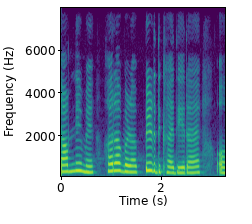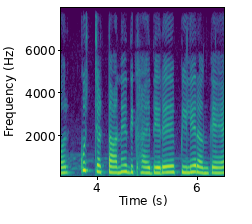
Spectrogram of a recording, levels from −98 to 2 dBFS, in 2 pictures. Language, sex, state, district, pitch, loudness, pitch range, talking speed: Hindi, female, Bihar, Patna, 280 Hz, -15 LUFS, 260-310 Hz, 185 wpm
